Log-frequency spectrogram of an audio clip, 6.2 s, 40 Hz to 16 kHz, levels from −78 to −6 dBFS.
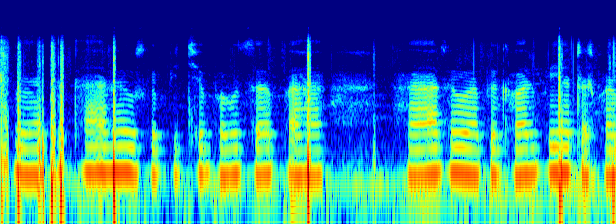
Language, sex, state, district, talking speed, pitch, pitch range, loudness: Hindi, male, Odisha, Sambalpur, 115 wpm, 150 Hz, 145-155 Hz, -27 LUFS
